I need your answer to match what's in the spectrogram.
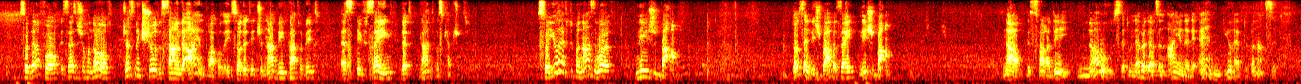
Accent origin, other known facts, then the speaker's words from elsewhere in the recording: Israel; moved away; because I grew up in Israel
